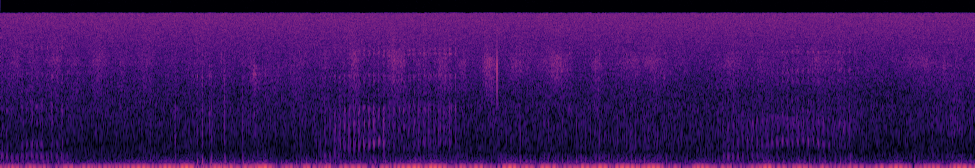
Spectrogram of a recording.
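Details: Coco, a blue British Shorthair cat, walking after a meal, purrs in a steady low rumble throughout, with faint higher chirping sounds in the background.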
